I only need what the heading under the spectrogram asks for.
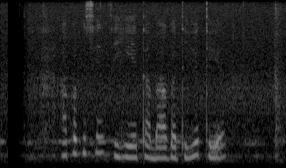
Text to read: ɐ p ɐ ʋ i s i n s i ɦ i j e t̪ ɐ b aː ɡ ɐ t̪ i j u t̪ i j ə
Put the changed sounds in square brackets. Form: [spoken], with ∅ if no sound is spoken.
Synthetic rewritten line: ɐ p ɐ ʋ i s i n s i ɦ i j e t̪ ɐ b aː ɡ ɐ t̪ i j u t̪ i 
